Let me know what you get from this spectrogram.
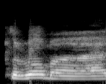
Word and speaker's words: Pleroma: Pleroma. What? Okay, so pronounce it one more time, and what does it mean? – Pleroma has to do with the whole symphony of celestial beings, so to speak.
